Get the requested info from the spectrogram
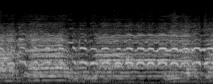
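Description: A group of men and women singing together unaccompanied in harmony. From under a second in, one high voice holds a wavering, vibrato-like note above the rest of the choir.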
